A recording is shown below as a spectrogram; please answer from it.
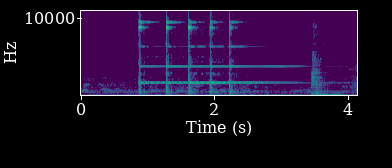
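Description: A small bell struck five times in quick succession, its ringing tone lingering after the last strike: the signal calling the chamber to order before the session is opened. A low bump on the microphone near the end.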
